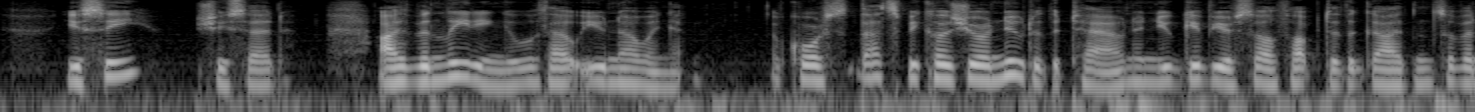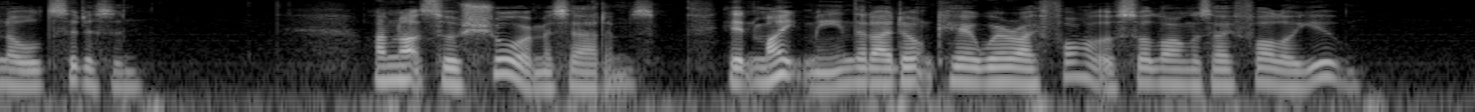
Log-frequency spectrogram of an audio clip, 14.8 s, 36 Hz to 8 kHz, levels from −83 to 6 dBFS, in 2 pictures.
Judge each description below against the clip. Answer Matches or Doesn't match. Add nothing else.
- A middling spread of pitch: Matches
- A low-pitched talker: Doesn't match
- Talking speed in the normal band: Doesn't match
